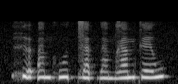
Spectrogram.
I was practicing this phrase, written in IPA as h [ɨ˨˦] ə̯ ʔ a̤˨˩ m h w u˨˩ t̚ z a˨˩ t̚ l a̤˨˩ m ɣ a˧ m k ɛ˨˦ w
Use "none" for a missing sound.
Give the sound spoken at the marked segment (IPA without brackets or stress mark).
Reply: ɨ̰˧˨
